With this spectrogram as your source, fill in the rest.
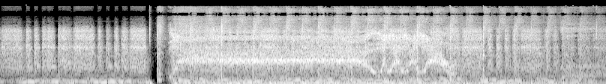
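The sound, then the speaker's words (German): Heavy metal music with a harsh, sustained screamed vocal over dense distorted guitars and pounding drums, cutting in loud after a brief pause, the scream wavering and breaking up toward the end. “Geschrei und Gegrunze. Auf der Suche nach einer lauten Subkultur.”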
